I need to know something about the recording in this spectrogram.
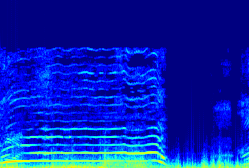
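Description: A woman rider on a slingshot ride screaming: one long, high scream held on a single pitch for about a second and a half, then dropping off. Wind rushes over the microphone throughout.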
